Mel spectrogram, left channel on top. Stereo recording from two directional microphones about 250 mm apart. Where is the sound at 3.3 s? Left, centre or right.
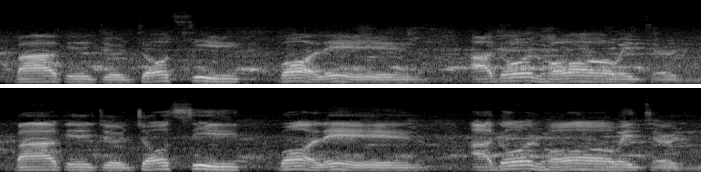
Left.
